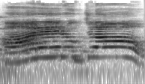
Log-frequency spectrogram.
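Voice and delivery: high, loud call to wait. Real, not acted. Calling out to waiting child.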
